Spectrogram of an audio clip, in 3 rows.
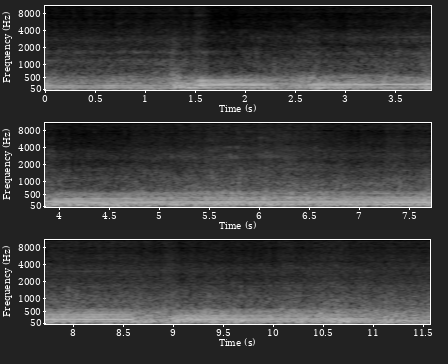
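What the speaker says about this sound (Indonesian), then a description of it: "suara motor gua masih bisa kedengaran sih ini. Masih terdengar jelas" A motorcycle engine drones steadily with a slowly rising pitch, heard from inside an INK T1 full-face helmet while riding, loud and continuous under muffled wind.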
